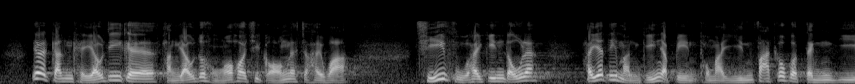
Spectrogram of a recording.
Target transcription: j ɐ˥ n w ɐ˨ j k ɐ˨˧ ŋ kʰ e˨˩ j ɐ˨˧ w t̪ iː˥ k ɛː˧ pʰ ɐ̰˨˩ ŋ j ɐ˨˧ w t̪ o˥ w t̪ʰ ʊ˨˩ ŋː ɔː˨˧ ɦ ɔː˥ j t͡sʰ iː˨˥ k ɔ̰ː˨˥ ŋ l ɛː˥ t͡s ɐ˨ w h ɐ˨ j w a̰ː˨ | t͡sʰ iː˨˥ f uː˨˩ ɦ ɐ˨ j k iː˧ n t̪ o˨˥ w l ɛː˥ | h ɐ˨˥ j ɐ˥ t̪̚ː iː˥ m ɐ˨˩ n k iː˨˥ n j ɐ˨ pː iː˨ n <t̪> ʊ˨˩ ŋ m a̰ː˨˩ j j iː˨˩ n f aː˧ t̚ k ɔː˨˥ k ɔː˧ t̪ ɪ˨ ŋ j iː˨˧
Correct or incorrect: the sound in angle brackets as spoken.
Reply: incorrect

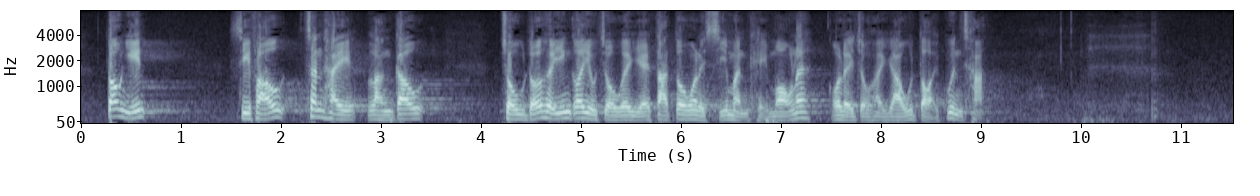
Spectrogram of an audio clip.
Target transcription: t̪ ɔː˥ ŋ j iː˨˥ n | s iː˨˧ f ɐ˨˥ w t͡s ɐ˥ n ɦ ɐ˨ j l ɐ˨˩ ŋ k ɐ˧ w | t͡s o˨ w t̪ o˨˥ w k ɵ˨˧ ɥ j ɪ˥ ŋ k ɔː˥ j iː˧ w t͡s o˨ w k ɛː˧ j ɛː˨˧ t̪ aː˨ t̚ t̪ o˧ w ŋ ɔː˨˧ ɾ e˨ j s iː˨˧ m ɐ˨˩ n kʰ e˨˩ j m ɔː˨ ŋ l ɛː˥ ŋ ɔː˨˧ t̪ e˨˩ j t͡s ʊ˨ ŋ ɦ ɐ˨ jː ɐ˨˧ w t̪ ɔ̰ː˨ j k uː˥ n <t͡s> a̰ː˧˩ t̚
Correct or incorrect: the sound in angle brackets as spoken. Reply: incorrect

